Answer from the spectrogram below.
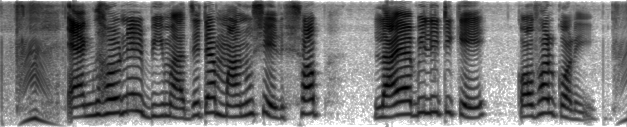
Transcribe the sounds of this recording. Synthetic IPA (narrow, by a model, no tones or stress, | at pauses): ɛk̚d̪ʱɔɾoneɾbimad͡ʑeʈamanuʃeɾʃɔb̚ | lajabiliʈike | kɔbʱaɾkɔɾḛ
